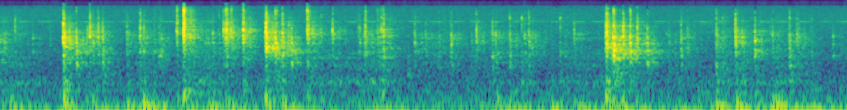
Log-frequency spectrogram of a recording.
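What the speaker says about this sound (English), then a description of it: "if I could type" Rapid clicking keystrokes on a computer keyboard come in uneven bursts with brief pauses, close and fairly quiet, with no voices.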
